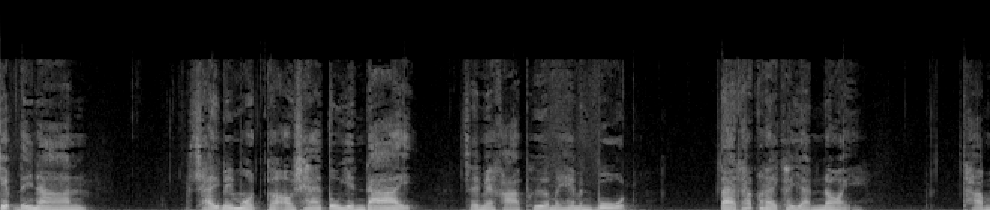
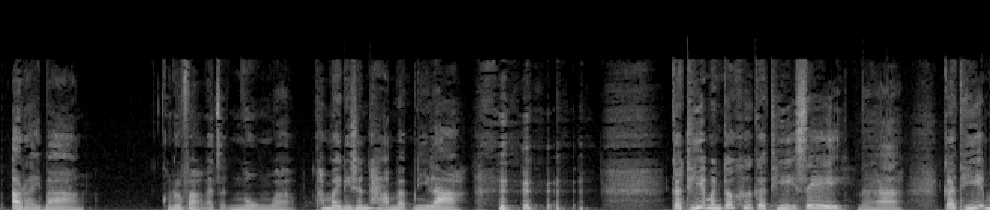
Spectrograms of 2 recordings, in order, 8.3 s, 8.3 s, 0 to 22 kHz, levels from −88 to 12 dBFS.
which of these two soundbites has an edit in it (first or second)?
second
